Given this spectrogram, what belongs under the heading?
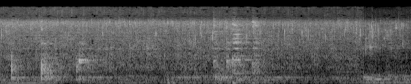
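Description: Red spinach and shrimp fry in oil with a bright, steady, close sizzle, interrupted by soft stirring knocks and scrapes, with no voices.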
